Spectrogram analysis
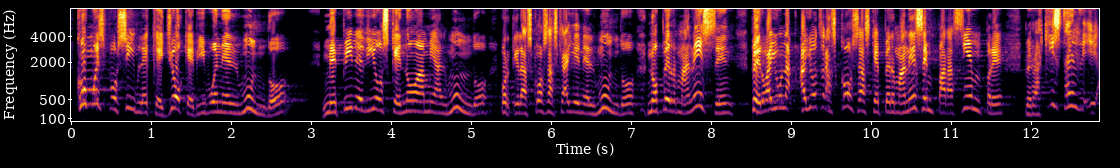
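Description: High-voiced Mexican preacher in a hall. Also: male voice, normal speed. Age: 40s. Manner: animated, emphatic storytelling. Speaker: pastor. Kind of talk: sermon. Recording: long church hall reverb.

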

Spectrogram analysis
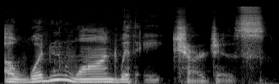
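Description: A man's voice: mid-range voice, very animated, slow pace, husky. A man speaking casually as game master, narrating a tabletop game and calling for dice checks.

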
